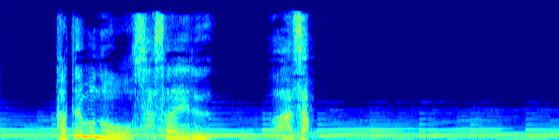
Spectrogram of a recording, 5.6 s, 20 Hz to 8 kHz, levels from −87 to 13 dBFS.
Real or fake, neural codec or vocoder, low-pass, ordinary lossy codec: fake; vocoder, 44.1 kHz, 128 mel bands every 256 samples, BigVGAN v2; 7.2 kHz; AAC, 32 kbps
